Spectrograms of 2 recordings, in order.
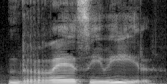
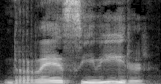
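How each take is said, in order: The two takes are said the same way.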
